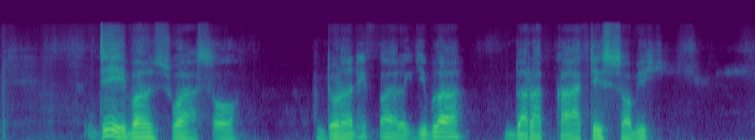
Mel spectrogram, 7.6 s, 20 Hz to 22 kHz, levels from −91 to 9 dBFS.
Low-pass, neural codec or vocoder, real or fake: 10.8 kHz; codec, 16 kHz in and 24 kHz out, 0.6 kbps, FocalCodec, streaming, 4096 codes; fake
